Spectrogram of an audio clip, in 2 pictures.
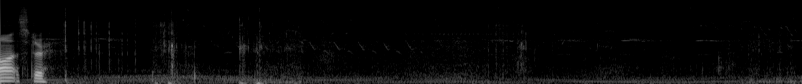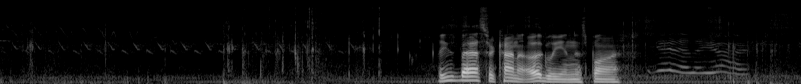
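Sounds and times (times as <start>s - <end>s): faint bird chirping: 0.4s - 12.6s.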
